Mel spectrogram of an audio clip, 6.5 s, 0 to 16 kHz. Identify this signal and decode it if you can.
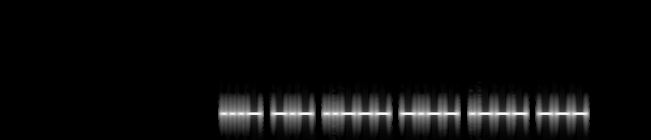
Morse code, heard as a keyed tone, about 28 wpm, 700 Hz. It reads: VK2YJO
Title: DXCC-100 Call Signs - 6 Characters - Repeated 2x - 28wpm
